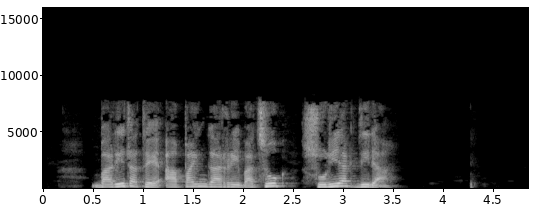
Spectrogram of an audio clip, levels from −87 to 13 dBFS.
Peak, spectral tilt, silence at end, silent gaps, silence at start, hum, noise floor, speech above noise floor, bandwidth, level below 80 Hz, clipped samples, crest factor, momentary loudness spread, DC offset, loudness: -2 dBFS; -5 dB/octave; 1.35 s; none; 0.5 s; none; -78 dBFS; 63 dB; 8 kHz; -54 dBFS; under 0.1%; 14 dB; 7 LU; under 0.1%; -16 LUFS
